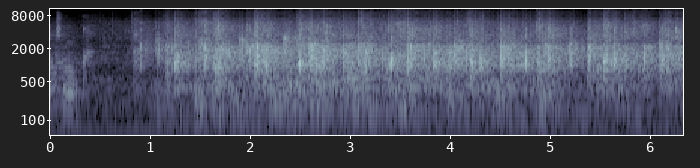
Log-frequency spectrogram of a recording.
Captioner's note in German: Beifall bei der SPD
